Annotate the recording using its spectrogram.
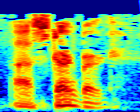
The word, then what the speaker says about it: Sternberg: Sternberg. – Sternberg. – All right. How do you spell it? – S-T-E-R-N-B-E-R-G.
